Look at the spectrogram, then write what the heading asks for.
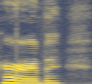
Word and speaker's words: herb: the herb but it's herb unless paired with other words that make it sound stupid I forget the exact rules but for most part yes please do pronounce the h it's correct okay let's see whoa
